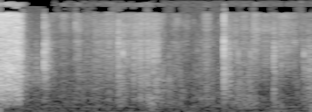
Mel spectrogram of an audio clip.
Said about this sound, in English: I don't want you coming here because I'm not even giving you the pieces. Going to rip all these up.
